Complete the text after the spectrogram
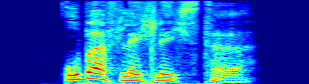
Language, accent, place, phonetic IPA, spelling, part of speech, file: German, Germany, Berlin, [ˈoːbɐˌflɛçlɪçstə], oberflächlichste, adjective, De-oberflächlichste.ogg
- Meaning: inflection of oberflächlich: 1. strong/mixed nominative/accusative feminine singular superlative degree 2. strong nominative/accusative plural superlative degree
